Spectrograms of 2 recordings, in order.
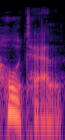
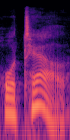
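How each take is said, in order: First: HO-tel, first syllable of هتل stressed; wrong-syllable stress. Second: Ho-TEL, second syllable of هتل stressed; light ho, strong tel in هتل. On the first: Teacher shows what not to say, HO stressed in هتل. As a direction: put the weight on ho in هتل. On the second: Teacher gives correct hotel stress, TEL stressed in هتل. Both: Shown as a demonstration. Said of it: "و نه هتل".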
